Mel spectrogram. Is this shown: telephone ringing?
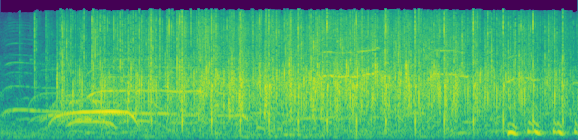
no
